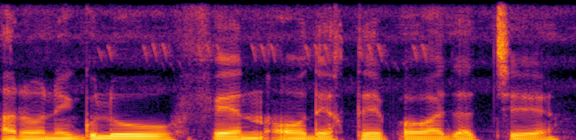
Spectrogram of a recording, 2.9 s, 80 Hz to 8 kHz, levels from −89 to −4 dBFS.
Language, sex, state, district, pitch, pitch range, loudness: Bengali, male, Assam, Hailakandi, 100 Hz, 95-105 Hz, -16 LUFS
